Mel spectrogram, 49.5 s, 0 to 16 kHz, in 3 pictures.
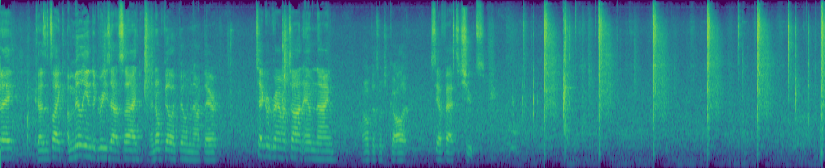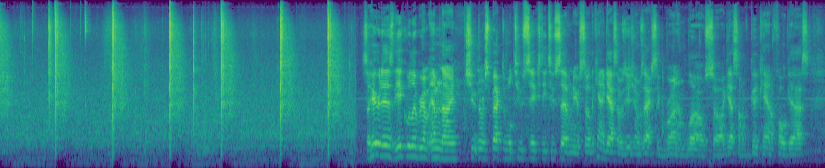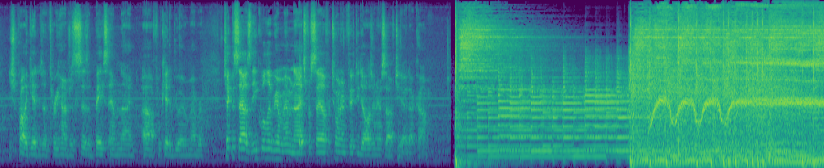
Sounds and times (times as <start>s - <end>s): Speech: 0.0s - 4.4s, 5.1s - 9.9s, 23.8s - 41.6s.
